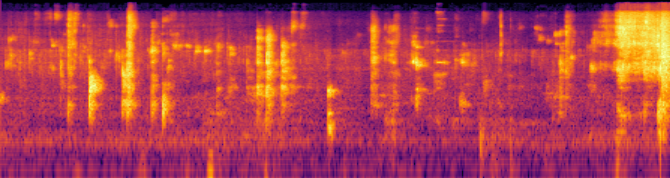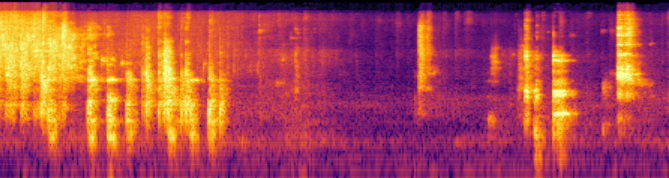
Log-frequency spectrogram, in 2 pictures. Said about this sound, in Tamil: ஃபஸ்ட்டு வந்து புளியை கரைச்சி அந்த தண்ணி சேர்த்திடலாங்க, புளி தண்ணியை.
